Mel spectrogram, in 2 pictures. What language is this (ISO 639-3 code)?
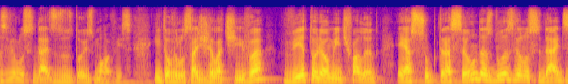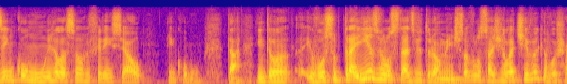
por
